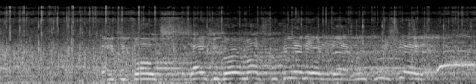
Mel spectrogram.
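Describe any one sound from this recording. A man speaks into a microphone over loudspeakers, echoing in a large hall.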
